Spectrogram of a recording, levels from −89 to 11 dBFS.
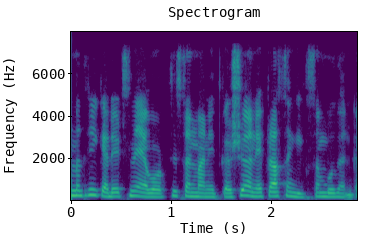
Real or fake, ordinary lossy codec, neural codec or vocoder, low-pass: fake; none; codec, 16 kHz, 4 kbps, FunCodec, trained on Chinese and English, 50 frames a second; 7.2 kHz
